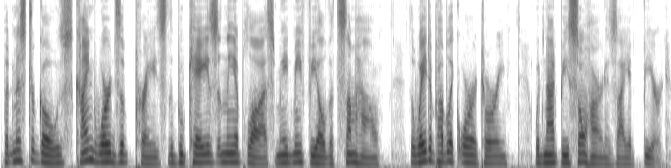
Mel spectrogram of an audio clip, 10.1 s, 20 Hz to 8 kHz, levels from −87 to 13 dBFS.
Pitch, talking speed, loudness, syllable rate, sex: 130 Hz, 185 wpm, -19 LUFS, 4.7 syllables/s, male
